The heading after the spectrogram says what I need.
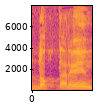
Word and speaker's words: دکترین: نام لوں گا، وہ دکترین ہیں، میں عربی تلفظ استعمال کر رہا ہوں، دکترین، دو ڈاکٹرز ہیں، لیکن یہ کہ وہ فکر جدید کے حوالے سے کرنے کا کام کیا ہے؟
